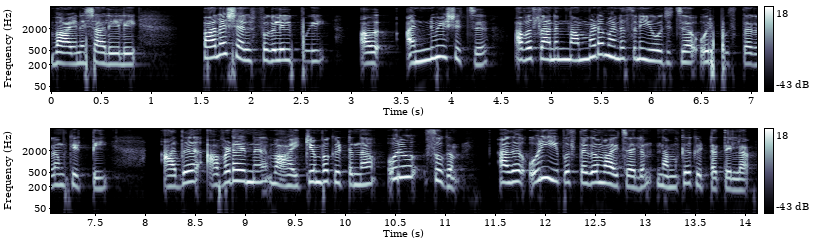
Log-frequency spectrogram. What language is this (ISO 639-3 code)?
mal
